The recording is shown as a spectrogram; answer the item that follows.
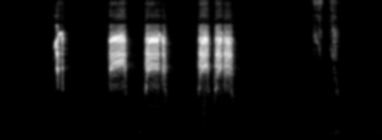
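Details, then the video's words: Black francolin, known locally as Sindhi kala tetar, giving a harsh, grating call. Five loud, rasping broadband notes come over about two seconds, the last two run close together, then two faint echoing notes follow. The background is quiet. "Sindhi Kala Tetar Awaz"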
